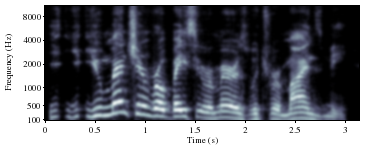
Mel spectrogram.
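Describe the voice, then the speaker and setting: A man interviewing casually about sport, haltingly, often repeating words as he forms his questions. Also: fairly high pitch, big pitch swings, a bit bright.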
